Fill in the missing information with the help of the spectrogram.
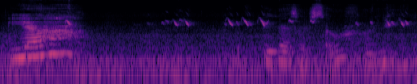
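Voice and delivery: high, hushed cooing to the hens; soft pet talk. Acted. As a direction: greet them gently like babies. Softly greets the hens.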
